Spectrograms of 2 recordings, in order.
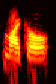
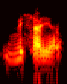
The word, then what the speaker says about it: Michael: It spells like Michael, but it's pronounced Michael. Michael? Yeah, very good. Yeah, Michael. It is this. I grew up in Germany, so it's the German way of saying Michael, but it's also just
